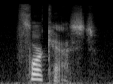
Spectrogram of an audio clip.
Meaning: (verb) 1. To estimate how something will be in the future 2. To foreshadow; to suggest something in advance 3. To contrive or plan beforehand; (noun) An estimation of a future condition
- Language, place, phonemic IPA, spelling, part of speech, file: English, California, /ˈfɔɹkæst/, forecast, verb / noun, En-us-forecast.ogg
